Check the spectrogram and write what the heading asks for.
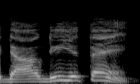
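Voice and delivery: ordinary talk, nothing marked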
